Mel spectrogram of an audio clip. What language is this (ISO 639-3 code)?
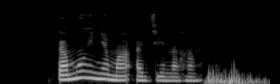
bel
